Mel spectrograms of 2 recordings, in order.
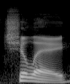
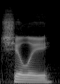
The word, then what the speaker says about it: Chile: But it's Chile. It's not chili, like chili you'd eat from a bowl.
